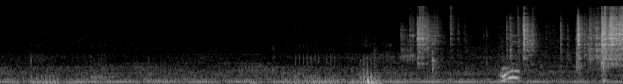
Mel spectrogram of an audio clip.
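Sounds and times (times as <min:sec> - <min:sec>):
automatic cat feeder humming: 0:00.0 - 0:06.2
dry kibble clattering into a bowl from automatic cat feeder: 0:04.0 - 0:06.2.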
